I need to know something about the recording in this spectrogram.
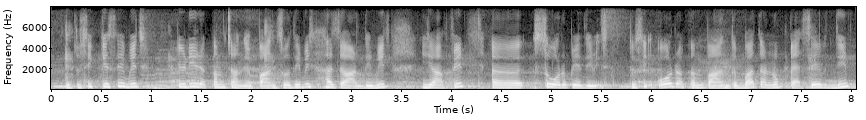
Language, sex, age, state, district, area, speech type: Punjabi, female, 18-30, Punjab, Jalandhar, urban, spontaneous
